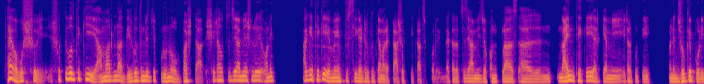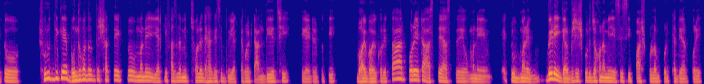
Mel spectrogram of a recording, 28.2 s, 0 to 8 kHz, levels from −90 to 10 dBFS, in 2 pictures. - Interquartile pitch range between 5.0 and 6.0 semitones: Yes, average, 5.3 semitones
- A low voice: Yes, low, 120 Hz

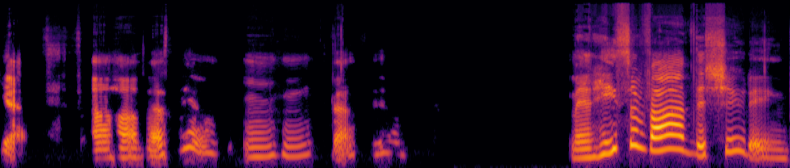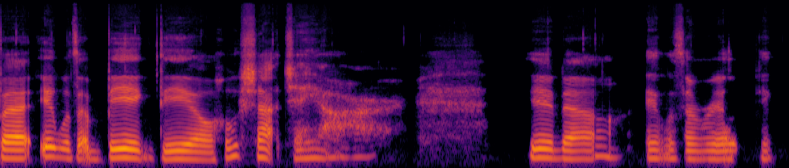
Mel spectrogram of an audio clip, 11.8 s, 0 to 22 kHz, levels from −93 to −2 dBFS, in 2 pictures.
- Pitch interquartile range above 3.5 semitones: Yes, average, 5.1 semitones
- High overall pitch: No, medium, 175 Hz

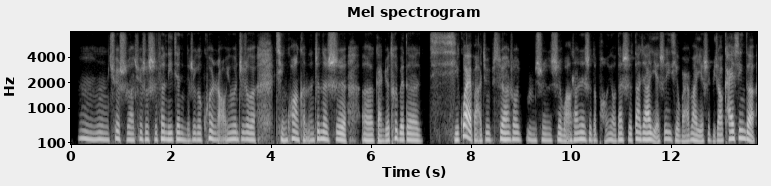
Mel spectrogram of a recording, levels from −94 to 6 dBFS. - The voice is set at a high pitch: No, medium, 170 Hz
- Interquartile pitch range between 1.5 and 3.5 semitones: Yes, narrow, 2.4 semitones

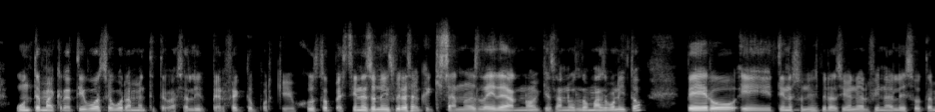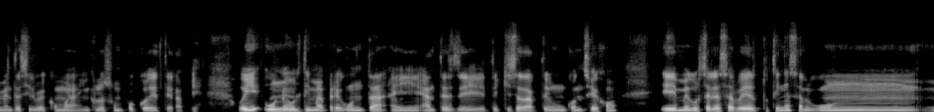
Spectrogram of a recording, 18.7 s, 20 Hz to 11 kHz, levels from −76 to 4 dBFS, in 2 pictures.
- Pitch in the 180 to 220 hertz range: No, low, 125 Hz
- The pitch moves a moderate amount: Yes, average, 3.0 semitones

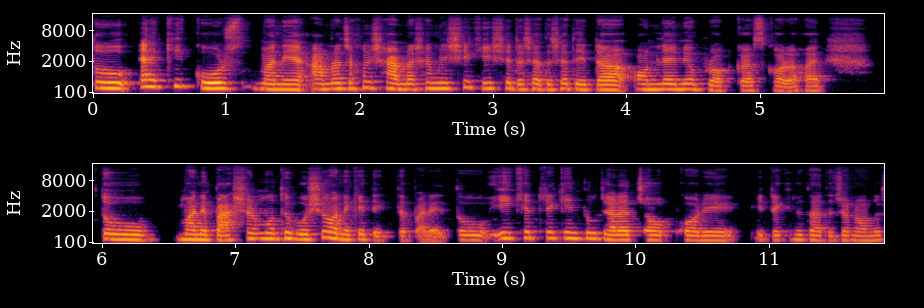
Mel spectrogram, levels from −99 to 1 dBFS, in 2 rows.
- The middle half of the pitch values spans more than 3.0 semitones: Yes, average, 4.5 semitones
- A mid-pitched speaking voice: No, high, 200 Hz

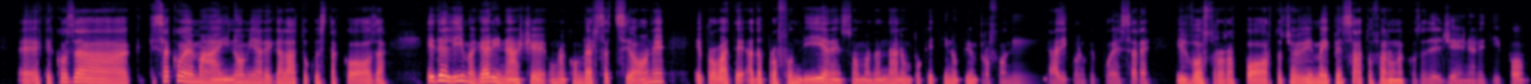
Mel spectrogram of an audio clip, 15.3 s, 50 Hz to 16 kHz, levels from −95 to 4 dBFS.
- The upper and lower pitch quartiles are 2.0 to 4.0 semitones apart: Yes, narrow, 2.5 semitones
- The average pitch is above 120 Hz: Yes, low, 135 Hz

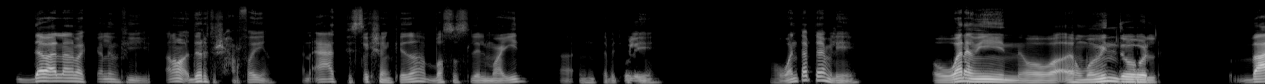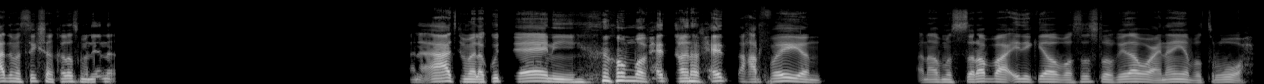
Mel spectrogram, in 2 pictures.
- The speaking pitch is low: Yes, low, 120 Hz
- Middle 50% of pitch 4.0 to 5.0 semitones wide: Yes, average, 4.7 semitones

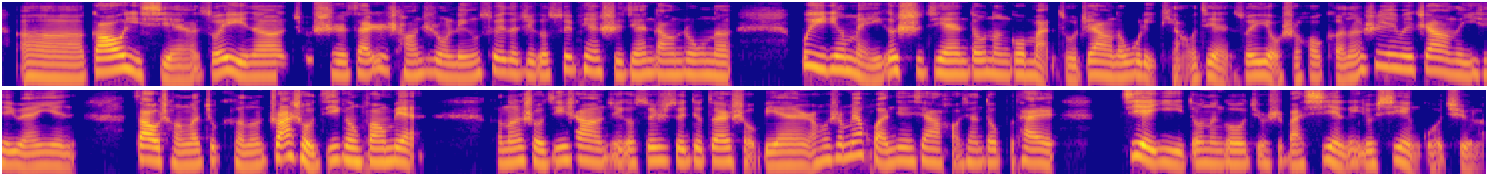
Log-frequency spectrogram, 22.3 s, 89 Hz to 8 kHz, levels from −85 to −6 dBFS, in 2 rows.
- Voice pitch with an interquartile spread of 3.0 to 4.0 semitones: Yes, average, 3.3 semitones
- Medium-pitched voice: Yes, medium, 170 Hz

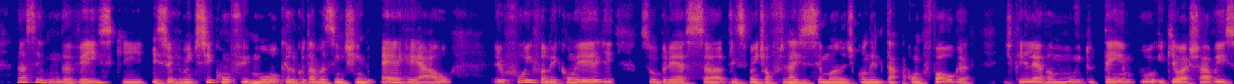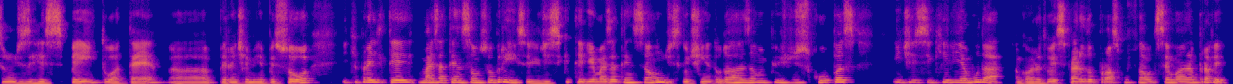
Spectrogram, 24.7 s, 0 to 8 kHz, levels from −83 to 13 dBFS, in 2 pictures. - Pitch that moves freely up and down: Yes, wide, 6.1 semitones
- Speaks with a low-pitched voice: Yes, low, 130 Hz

